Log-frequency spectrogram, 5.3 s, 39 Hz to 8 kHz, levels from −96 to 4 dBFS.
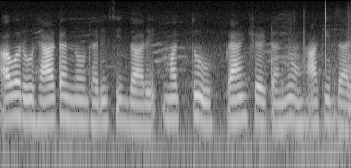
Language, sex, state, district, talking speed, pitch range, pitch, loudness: Kannada, female, Karnataka, Chamarajanagar, 90 wpm, 155-175 Hz, 170 Hz, -20 LUFS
